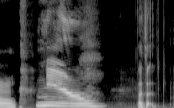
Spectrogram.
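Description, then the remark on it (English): A person's voice does a drawn-out, falling meow in imitation of a cat, loud, framed by short vocal bursts before and after. “You're not being a cat.”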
